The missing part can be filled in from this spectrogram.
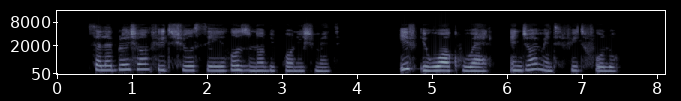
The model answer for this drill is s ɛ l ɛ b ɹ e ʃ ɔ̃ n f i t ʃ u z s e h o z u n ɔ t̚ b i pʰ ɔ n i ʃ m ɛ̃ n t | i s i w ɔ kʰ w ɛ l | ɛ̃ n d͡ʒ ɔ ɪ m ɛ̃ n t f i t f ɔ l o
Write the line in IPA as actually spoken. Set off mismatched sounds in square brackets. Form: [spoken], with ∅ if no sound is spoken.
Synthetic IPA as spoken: s ɛ l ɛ b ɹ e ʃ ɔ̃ n f i t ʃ [o] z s e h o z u n ɔ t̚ b i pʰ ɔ n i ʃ m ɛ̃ n t | i [f] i w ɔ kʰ w ɛ l | ɛ̃ n d͡ʒ ɔ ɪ m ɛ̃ n t f i t f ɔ l o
